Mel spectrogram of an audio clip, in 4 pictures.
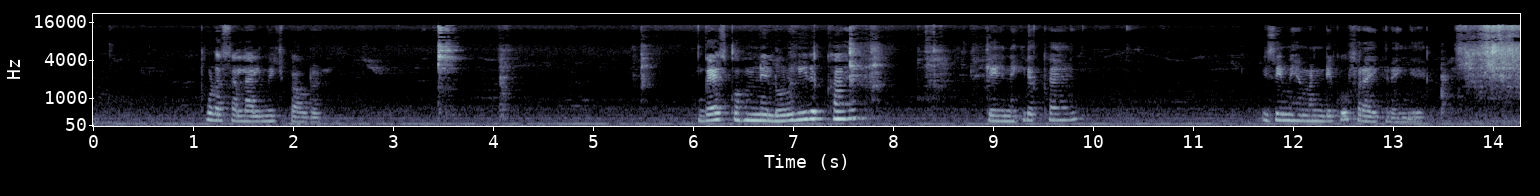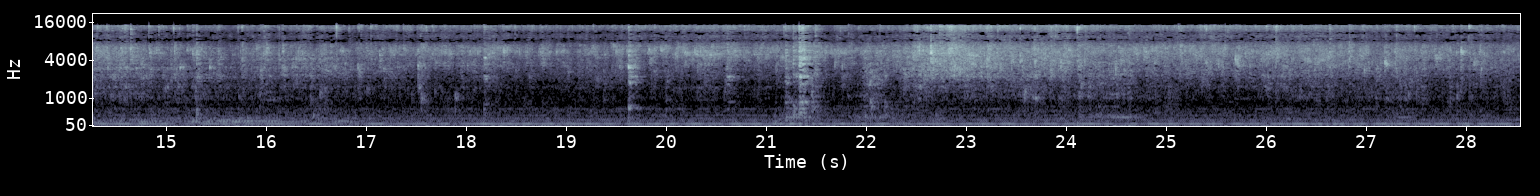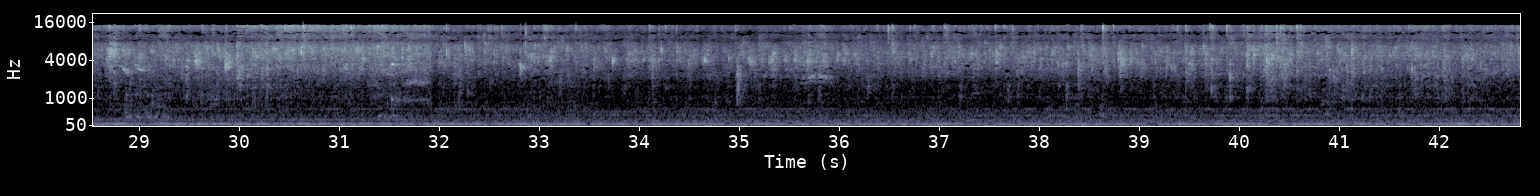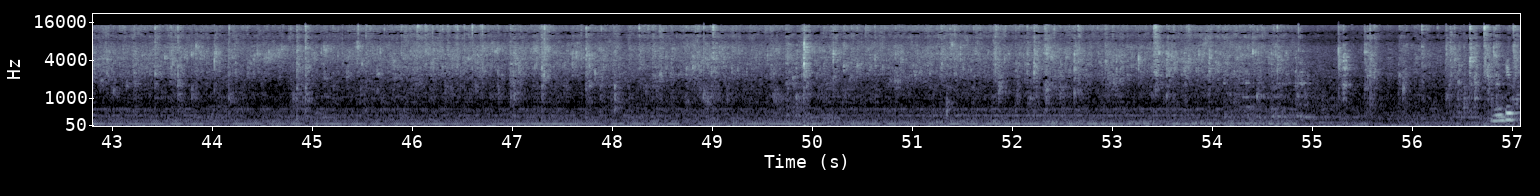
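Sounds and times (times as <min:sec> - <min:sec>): eggs sizzling in hot oil: 0:13.6 - 0:57.0
metal spatula scraping pan: 0:31.4 - 0:31.9.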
